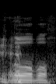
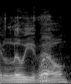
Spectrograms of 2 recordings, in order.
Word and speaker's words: Louisville: here, so we're actually pronouncing the name of the city a little differently than some people might be. – Well, we pronounce it 18 different ways. – Right. – Louisville. So it's named after King Louis, but we say Louisville, where I'm from, and other people around across town say Louisville.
